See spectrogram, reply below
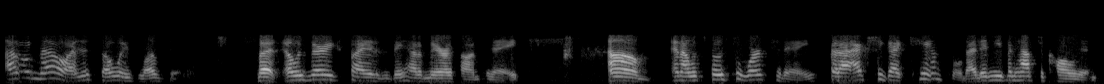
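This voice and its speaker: A woman with a deep voice, sick with a cold, chatting casually and giggling as co-host. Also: very animated, a little fast, slightly rough, no echo. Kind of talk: casual chat. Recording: tinny phone line.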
